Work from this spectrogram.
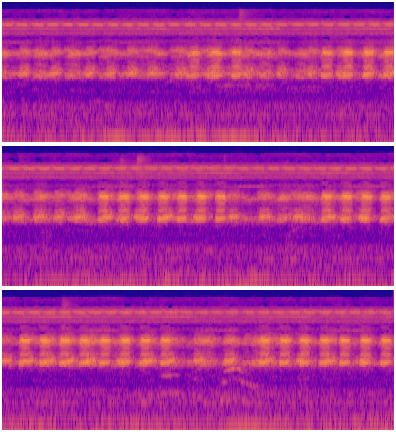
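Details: Frogs calling after rain: a dense chorus of rapid, pulsed calls repeating about two and a half times per second, with a steady high insect-like hum above and low rumbling background noise.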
